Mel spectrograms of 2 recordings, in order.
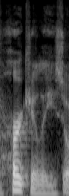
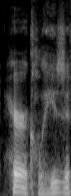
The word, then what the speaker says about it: Heracles: The Spartans saw themselves as descendants of Hercules, or Heracles, if you like the Greek pronunciation better.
